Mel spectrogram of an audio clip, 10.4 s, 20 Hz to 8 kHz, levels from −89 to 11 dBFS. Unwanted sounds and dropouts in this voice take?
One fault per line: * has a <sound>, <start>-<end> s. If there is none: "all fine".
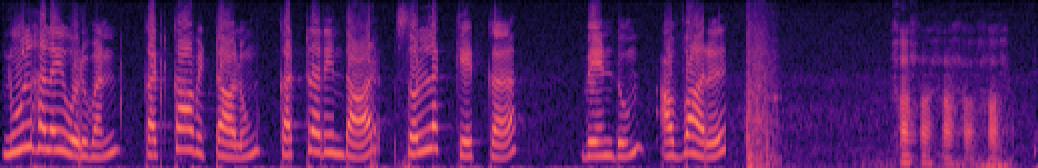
* has a thud, 7.4-7.8 s
* has a laugh, 8.6-10.2 s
